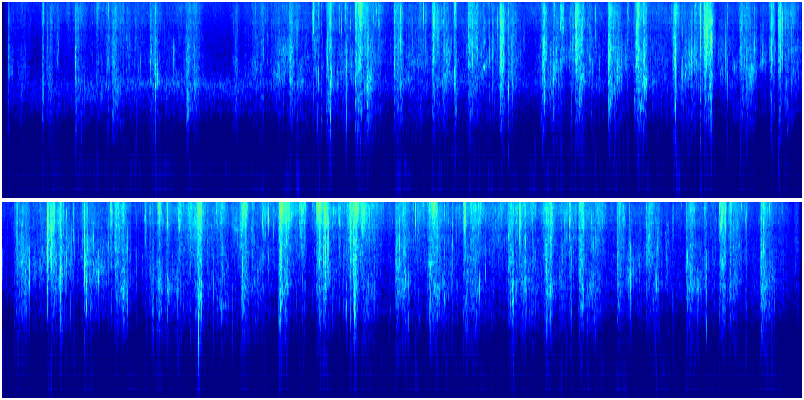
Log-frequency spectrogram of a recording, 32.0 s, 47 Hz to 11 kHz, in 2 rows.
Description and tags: walking forest icy ground foley trousers rustle
Recorded using a Zoom H4n and Audio Technica shotgun mic with windsock and shock mount. Recording of footsteps on forest walk over frosty ground.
